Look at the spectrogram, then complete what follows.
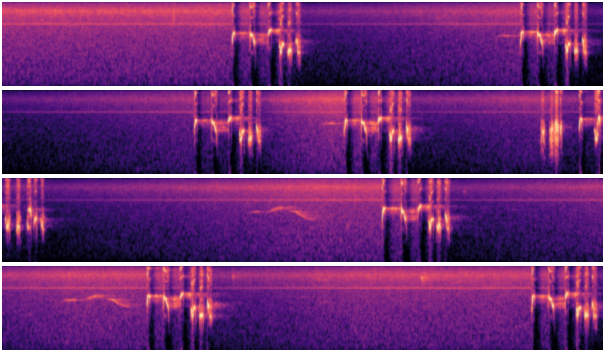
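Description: Caged nok dok taeng songbird singing short, loud, bubbly phrases, about eight of them, one every three to four seconds. Fainter single falling calls from another bird come in between some phrases, over a steady high insect drone.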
